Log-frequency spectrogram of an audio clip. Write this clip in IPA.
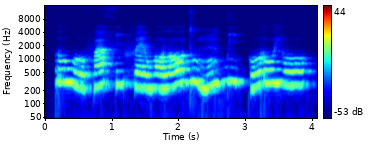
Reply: ɾ o˧ w o˨ f ã˨˦ h i˧ f ɛ˨ w ɔ˨ l ɔ˨˦ d u˦˨ m ũ˨˦ ɡ͡b i˦˨ k o˨˦ ɾ o˦ j o˦

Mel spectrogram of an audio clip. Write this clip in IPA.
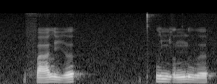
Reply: f aː˩˧ l i˩˧ ə̯ | pʰ u˧ ɲ ɤː˩˧ ŋ n u˩ ə̯

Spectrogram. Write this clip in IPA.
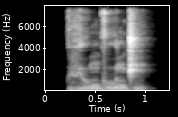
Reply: vʲ uː ŋ ɡ uː n d͡ʒ i

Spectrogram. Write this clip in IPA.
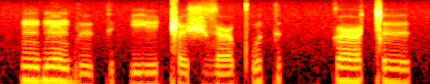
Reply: m b ĩ˦ b ɨ˨ k | j i˨ ǁ ʏ˨ ʃ z ə˞˨ kʷʼ ɨ˦ k | k ə˞˦ ǀ ɨ˦

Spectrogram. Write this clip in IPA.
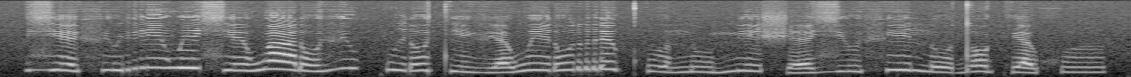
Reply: zʲ ɛ˧˩ fʲ u˧ rʲ ẽ˥ w e˥ sʲ ɛ˧ w a˥˧ ɾ o˩˧ vʲ u˥ kʷ i˥˧ ɾ ɤ˥ tʲ ẽ˧˩ vʲ a˩˧ w e˥˧ ɾ o˥ r ɛ˥ kʷʰ ɤ˧˩ n u˧˩ mʲ e˥˧ ʃ ɛ˩˧ zʲ u˧ fʲ ẽ˥ n o˧˩ d ɔ˥˧ kʲ a˧˩ xʷ ɯ˧

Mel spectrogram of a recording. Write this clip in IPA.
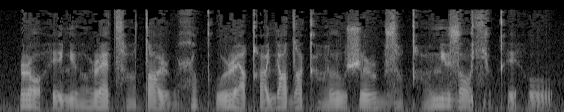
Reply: ɭ ɔ˦˨ h e˨ lʲ ɵ˧ ɦ ɔ̤˦ ɭ æ˧ t͡sʰ ɑ̤˦ tˤ æ˨ ɭ o̤˨ ħ ɔ̤˦ kʰ u˨˦ ɭ æ˨ qʰ ʉ˨ lʲ o˧ dˤ ɵ˧ kʰ ɑ̤˧ l u˧ ʃ ø˧ ɭ ṳ˦˨ z ɑ̤˧ qʰ o̤˨˦ lʲ ʉ˦ z ɔ˦˨ sʲ ɔ̤˧ kʰ e˨ h o˦˨

